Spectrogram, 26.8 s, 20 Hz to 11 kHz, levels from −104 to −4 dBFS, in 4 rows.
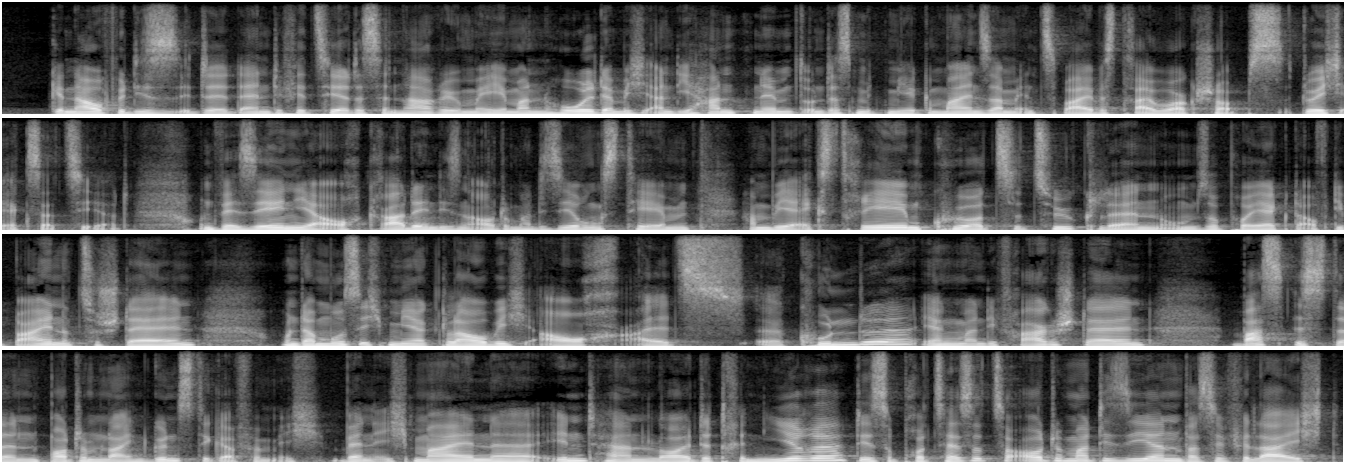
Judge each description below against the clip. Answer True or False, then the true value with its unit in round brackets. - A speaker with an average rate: True (180 wpm)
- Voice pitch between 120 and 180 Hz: True (140 Hz)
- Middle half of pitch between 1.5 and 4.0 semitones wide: True (2.7 semitones)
